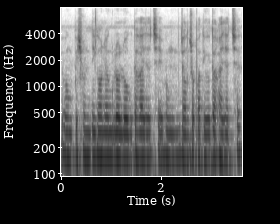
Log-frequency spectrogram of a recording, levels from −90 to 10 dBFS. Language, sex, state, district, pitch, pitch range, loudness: Bengali, male, West Bengal, Jalpaiguri, 145 Hz, 145-150 Hz, -15 LUFS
